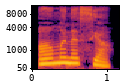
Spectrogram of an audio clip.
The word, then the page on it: ಆಮನಸ್ಯ: āmanasya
